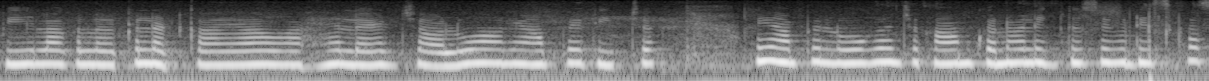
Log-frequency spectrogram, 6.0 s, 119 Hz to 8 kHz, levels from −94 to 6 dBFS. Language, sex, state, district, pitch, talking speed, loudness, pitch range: Hindi, female, Bihar, West Champaran, 300 Hz, 245 wpm, -11 LUFS, 285-310 Hz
